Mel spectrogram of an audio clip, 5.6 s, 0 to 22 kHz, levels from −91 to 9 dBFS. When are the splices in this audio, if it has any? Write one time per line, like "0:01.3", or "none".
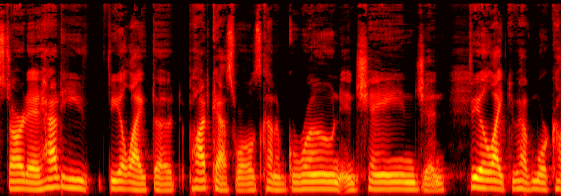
0:04.7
